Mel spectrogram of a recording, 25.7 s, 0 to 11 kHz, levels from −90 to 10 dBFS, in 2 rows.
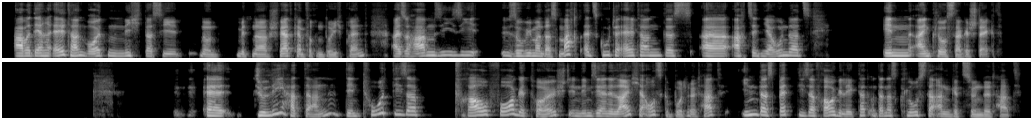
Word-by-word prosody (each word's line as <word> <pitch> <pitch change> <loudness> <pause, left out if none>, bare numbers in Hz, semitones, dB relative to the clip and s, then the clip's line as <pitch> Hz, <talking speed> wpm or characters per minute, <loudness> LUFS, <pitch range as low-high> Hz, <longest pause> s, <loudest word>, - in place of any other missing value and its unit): aber 155 +1 +7
deren 160 0 +3
Eltern 170 0 +4
wollten 155 +2 -1
nicht, 165 +1 -5
dass 140 -1 -3
sie, 130 -2 -5 0.2
nun, 110 -4 -5 0.2
mit - - -6
'ner 120 -1 0
Schwertkämpferin 130 -6 +1
durchbrennt. 120 - -6 0.3
Also 135 0 +1
haben 165 +7 +4
sie 190 +2 -6
sie, 185 0 -6 0.2
so 155 -3 -4
wie 160 - 0
man 150 -2 -1
das 120 -1 0
macht 235 +2 +2
als 190 -3 -2
gute 190 -2 -2
Eltern 175 0 0
des, 160 -2 -4
äh, - - -3
18. 150 0 +3
Jahrhunderts, 170 +6 -2 0.9
in 160 +1 +4
ein 140 -2 +4
Kloster 125 -5 -1
gesteckt. - - -3 2.5
E - - -21 0.3
e 165 -3 +7
äh, - - -16 0.3
Julie 205 - +2
hat - - -2
dann 210 - -5
den 150 -2 -4
Tod 290 +7 -3
dieser 220 -3 -2 0.4
Frau 185 +5 +5
vorgetäuscht, 205 -3 -1
indem 150 0 -6
sie 155 +1 -1
eine 140 -1 0
Leiche 210 - +3
ausgebuddelt 210 +3 -6
hat, - - -1 0.2
in 215 +3 +2
das 195 -3 +3
Bett 210 0 +1
dieser 170 -2 -1
Frau 160 +5 +3
gelegt 130 -6 -4
hat 180 - -2
und 155 - -12
dann 150 - -1
das 165 -1 -6
Kloster 185 +2 -3
angezündet 110 -5 -5
hat. - - -6
165 Hz, 145 wpm, -24 LUFS, 145-190 Hz, 2.5 s, aber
